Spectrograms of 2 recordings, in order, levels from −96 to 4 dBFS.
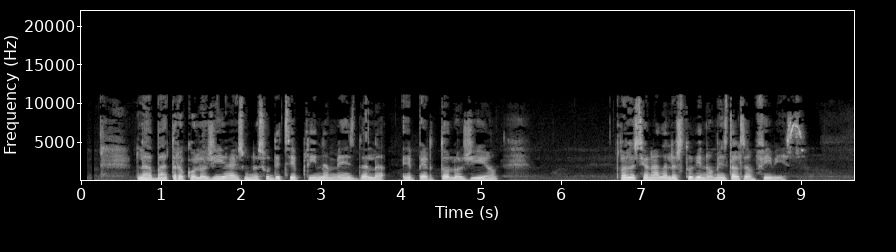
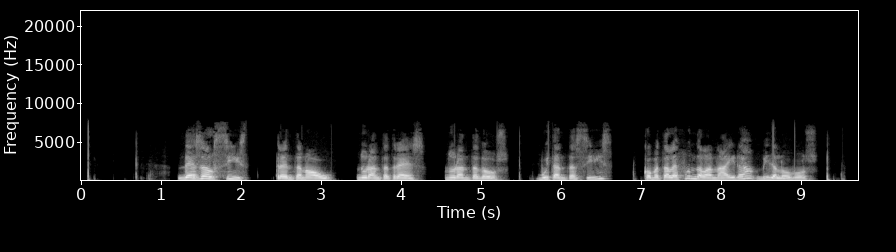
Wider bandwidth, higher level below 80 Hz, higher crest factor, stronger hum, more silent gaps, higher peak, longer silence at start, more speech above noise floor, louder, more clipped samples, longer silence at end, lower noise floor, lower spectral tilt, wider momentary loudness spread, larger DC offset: first, 11.5 kHz vs 6.8 kHz; second, -68 dBFS vs -56 dBFS; about the same, 18 dB vs 16 dB; neither; second, none vs 2.15-2.36 s, 3.27-3.45 s, 4.33-4.52 s, 5.53-5.57 s, 6.66-6.89 s, 9.23-9.31 s; about the same, -2 dBFS vs 0 dBFS; second, 0.25 s vs 1.2 s; first, 44 dB vs 37 dB; second, -20 LUFS vs -17 LUFS; neither; first, 0.65 s vs 0.35 s; first, -63 dBFS vs -53 dBFS; second, -5.5 dB/octave vs -8 dB/octave; about the same, 8 LU vs 10 LU; neither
